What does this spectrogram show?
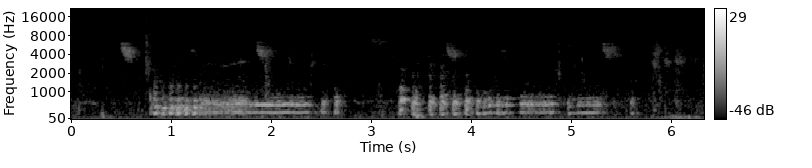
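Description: Two low, drawn-out bird calls with a fast pulsing texture, each lasting about two seconds, starting about a second in and about three seconds in. Faint short high chirps repeat in the background.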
